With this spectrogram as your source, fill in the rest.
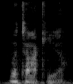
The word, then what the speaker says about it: Latakia: I'll admit first, I've been pronouncing it wrong. It is a port city in Syria, and it is in fact pronounced Latakia.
